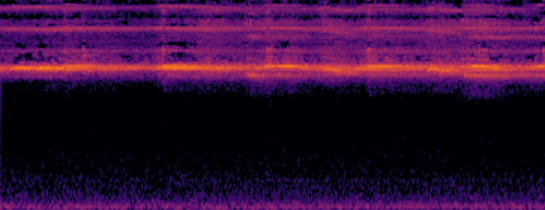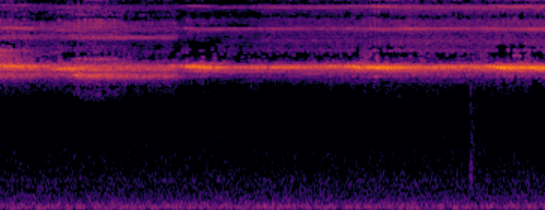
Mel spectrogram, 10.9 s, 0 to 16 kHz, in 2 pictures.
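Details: Many bell crickets kept together sing in August 2020, a steady bright ringing trill with overlapping voices that swells and eases every second or two, high and pure like tiny bells.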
